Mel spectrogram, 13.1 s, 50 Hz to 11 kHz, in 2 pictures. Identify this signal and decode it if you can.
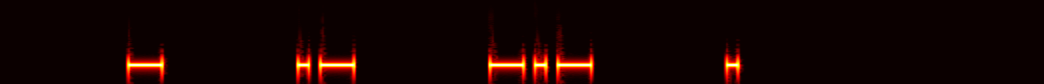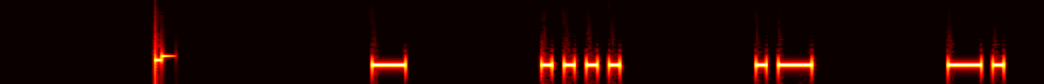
Morse code, heard as a keyed tone, about 17 wpm, spaced as for 8 wpm, 700 Hz. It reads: TAKE THAN
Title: 4x Character Spacing - Top 500 Words - 17wpm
